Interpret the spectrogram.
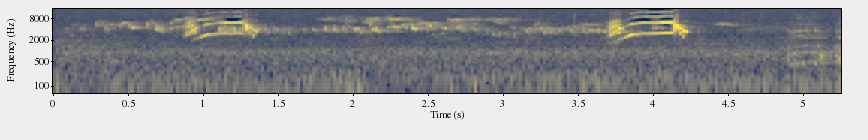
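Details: Young European goldfinch in Britain, only starting to whistle, alternates soft warbling twitters with two sharp, ringing swept notes, followed by a short lower sound at the end.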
